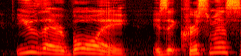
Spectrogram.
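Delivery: very high, excited, acted-out yell. Retelling a movie scene, the speaker quotes a man at the window calling to a boy: imitating someone yelling. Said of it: "he yells".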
